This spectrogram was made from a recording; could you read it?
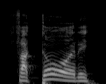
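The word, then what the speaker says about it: Facktoré: Ah, moi, moi mon nom, c'est Factore. – Factore. – Factore. – Factoré. OK, parfait. – Ça se dit comme ça s'écrit. – F-A-C-K-T-O-R-E, accent aigu. Factore.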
